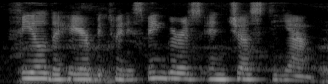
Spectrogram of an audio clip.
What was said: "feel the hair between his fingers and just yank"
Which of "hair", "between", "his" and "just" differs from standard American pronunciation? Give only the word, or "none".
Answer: his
